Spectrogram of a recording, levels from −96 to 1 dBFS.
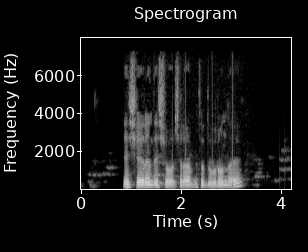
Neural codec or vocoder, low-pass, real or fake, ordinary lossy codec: none; 7.2 kHz; real; MP3, 64 kbps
